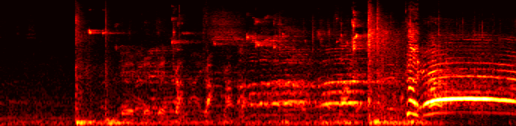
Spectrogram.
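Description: A volleyball is struck with loud smacks.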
